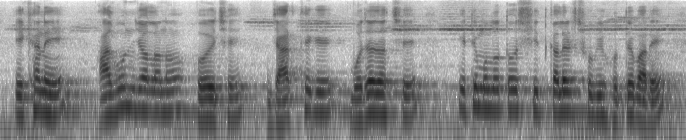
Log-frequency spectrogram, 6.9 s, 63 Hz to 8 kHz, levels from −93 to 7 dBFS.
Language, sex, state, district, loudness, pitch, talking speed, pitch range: Bengali, male, West Bengal, Cooch Behar, -17 LUFS, 155 Hz, 130 wpm, 140-175 Hz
